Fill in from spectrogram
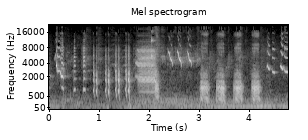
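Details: Female Nias hill myna calling males as a lure for rival birds: quick descending chirps, a string of clicking notes, a long harsh screech, high whistled slurs and three loud nasal squawks.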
